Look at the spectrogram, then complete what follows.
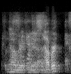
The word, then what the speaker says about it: Hubbard: Hubbard?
